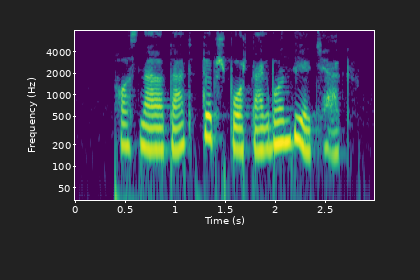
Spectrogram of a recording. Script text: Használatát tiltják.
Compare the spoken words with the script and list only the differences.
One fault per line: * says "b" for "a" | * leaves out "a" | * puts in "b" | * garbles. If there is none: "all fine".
* puts in "több sportágban"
